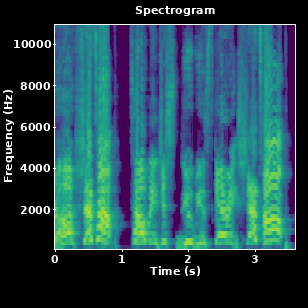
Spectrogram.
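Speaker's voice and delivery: high, loud irritated snapping; fed-up girlfriend demanding answers. Retold or imitated. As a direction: snap at him to spit it out. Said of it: "she irritated".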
